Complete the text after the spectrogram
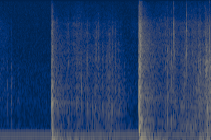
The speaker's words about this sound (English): As I will dramatically flip the pages for a second as you think about what you heard about that.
